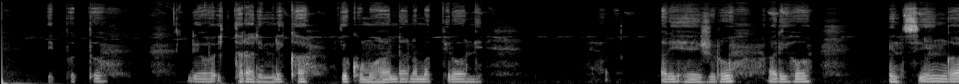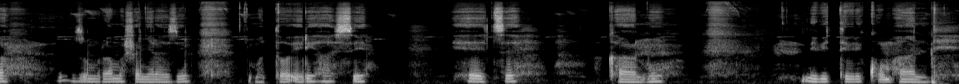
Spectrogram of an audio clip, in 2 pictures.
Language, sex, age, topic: Kinyarwanda, male, 25-35, government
